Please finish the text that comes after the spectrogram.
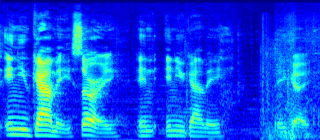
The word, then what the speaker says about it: Inugami: Oh, it's Inugami. Sorry. Inugami. There you go. Sorry. You can hear a pitch change.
